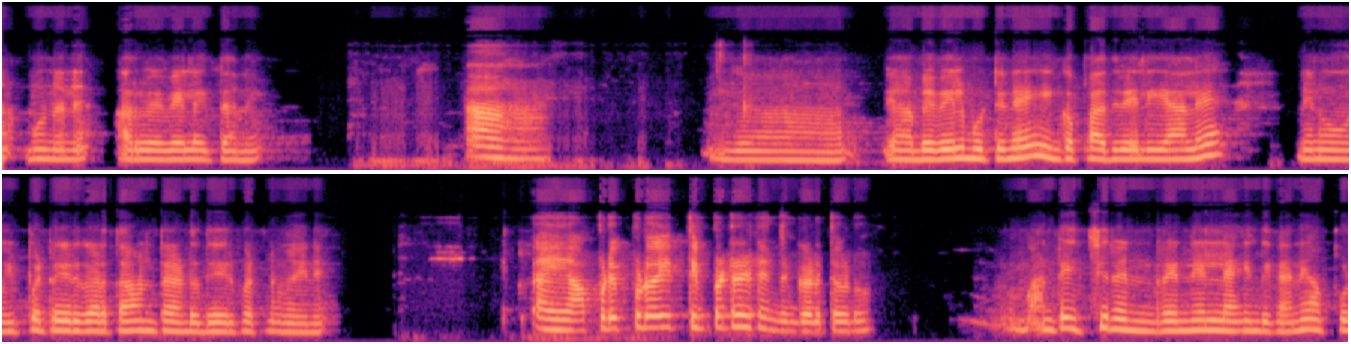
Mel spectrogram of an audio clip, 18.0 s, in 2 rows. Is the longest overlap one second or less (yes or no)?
yes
